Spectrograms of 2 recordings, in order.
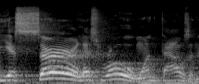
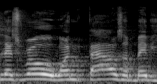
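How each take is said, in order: First: Loud, slow rally echo; excited echo. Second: Excited read-out. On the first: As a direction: echo the rally cry back. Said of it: "echoes the goal, hyped". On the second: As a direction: shout the goal like a rally cry. Hyped reading of a goal. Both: Real, not acted.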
